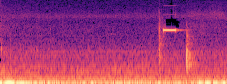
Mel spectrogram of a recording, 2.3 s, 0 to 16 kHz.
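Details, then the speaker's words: PS5 Digital Edition with a replaced HDMI port, said to need an HDMI encoder: one short high beep at the power button, then nothing. It beeps with no power light and shuts down; LED ribbon cable suspected at first. "oh she does well she beeped but I never saw a light she beeps again no lights"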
